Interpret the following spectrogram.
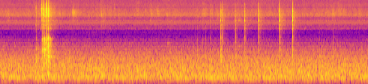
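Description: Small gemstone pieces and a clear plastic frame handled on a tabletop: a short rustle just under a second in, then a few faint light clicks, over a steady background hiss.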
